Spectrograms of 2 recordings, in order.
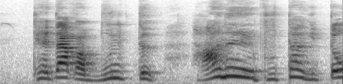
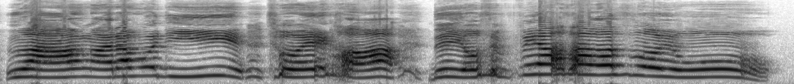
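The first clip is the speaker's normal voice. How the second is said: loud, slow tearful howl; boy sobbing to his grandfather; child wailing; 3 semitones higher, 10 dB louder, slower than usual. Acted. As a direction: wail to grandpa for help.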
